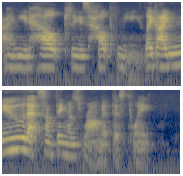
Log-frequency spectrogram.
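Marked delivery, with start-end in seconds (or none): 0.0-2.1 put-on crying, tearful begging, slower. Recounting lying on the bathroom floor while her boyfriend was passed out, retelling crying plea for help. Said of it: "crying, like, begging out loud".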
